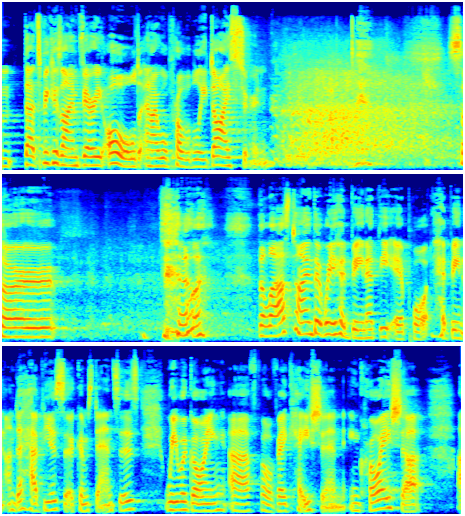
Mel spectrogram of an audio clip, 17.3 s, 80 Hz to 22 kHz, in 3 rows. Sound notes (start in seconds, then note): 3.4 audience laughs; 6.6 chuckles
